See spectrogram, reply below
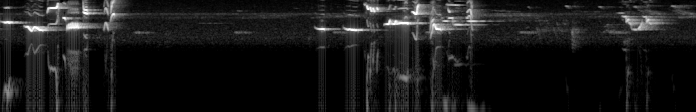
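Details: Rufous-brown solitaire song of rapid, tinkling, flute-like notes rising and falling steeply, given in three bursts spaced a couple of seconds apart.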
